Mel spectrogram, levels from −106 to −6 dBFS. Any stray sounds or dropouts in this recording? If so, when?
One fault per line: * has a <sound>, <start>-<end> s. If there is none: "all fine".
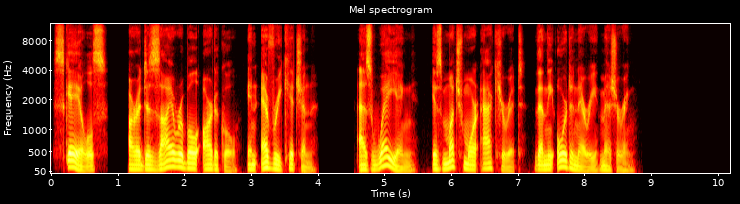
all fine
